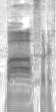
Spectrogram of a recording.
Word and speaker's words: Buffer: Баффер пишется через U. Ну, как произносится buffer через A.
